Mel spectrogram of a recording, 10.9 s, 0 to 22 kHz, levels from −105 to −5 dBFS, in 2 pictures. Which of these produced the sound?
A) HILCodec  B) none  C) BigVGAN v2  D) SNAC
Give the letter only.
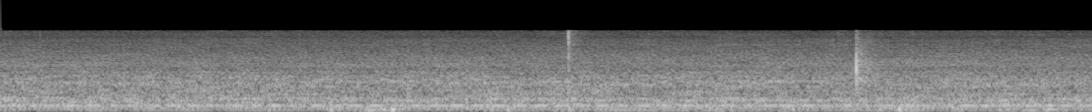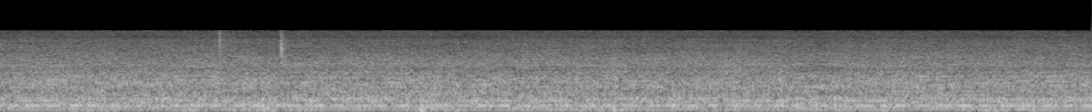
D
